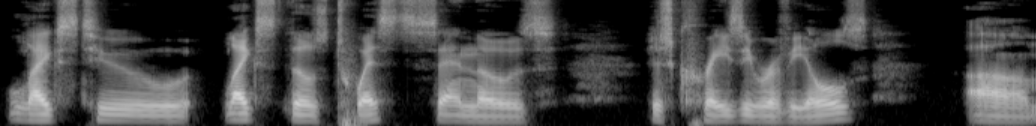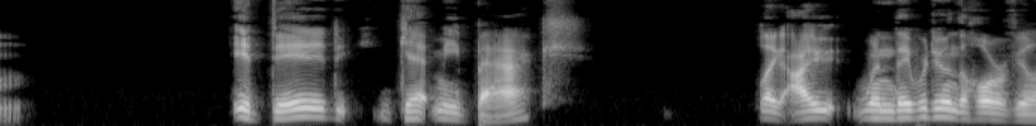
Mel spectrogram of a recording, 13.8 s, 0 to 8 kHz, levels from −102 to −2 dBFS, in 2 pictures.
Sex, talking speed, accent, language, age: male, 110 wpm, American, English, 20-39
